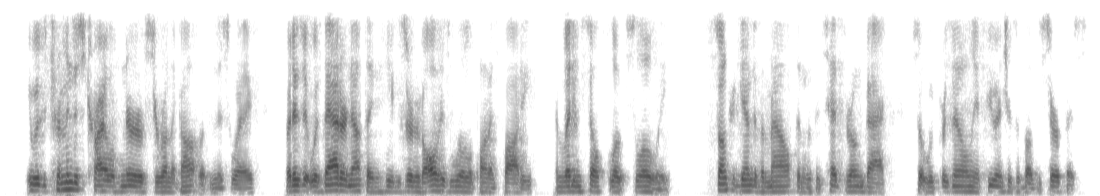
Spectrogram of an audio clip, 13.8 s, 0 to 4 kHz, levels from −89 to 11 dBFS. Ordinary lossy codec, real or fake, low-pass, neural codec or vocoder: AAC, 24 kbps; fake; 3.6 kHz; codec, 44.1 kHz, 3.4 kbps, Pupu-Codec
